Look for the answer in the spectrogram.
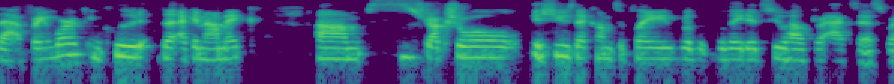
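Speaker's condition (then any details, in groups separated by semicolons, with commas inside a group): No condition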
